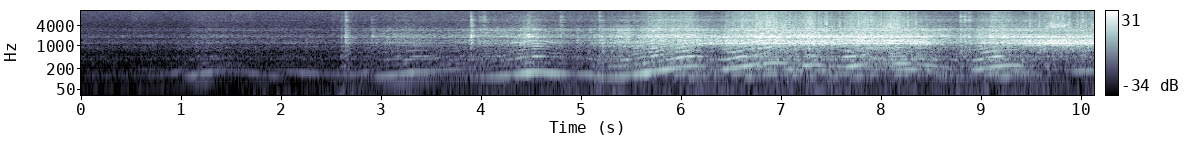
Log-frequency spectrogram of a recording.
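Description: Nissan 350Z's V6 heard from inside the cabin, revved up and down repeatedly under throttle while drifting. From about halfway, a loud steady screech of sliding tyres runs under the engine.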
